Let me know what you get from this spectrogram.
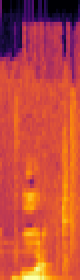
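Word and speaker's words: город: Girvni means you know village and the antonym can be considered gorat. Gorat you know city. Please pay attention. Gorat the is written but the pronunciation is the gorat here.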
